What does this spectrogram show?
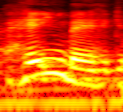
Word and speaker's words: Reimberg: toodos Miguel e #campanha reberg o nome dele é com m antes do b tá gente e o g é mudo campanha e somos todos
